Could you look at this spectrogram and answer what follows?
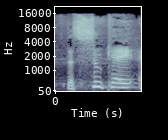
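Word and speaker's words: psyche: In Greek, it's the psuche and the pneuma. So they both begin with P, a silent P.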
